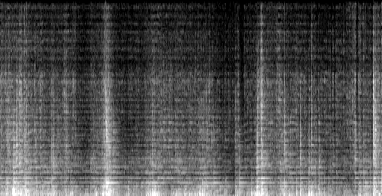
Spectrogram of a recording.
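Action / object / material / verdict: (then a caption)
tap / large hammered metal bowl / metal / none. Fingernails on both hands tap and scratch inside a large, empty, hammered brass-colored metal bowl. A series of bright clicking taps with soft scraping between them sets off a shimmering metallic ring with steady harmonic tones around a low fundamental, each tap fading within about half a second under a faint low hum.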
